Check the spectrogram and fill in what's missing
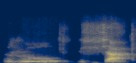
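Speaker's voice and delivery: "ruja" in two separate syllables, "ru... ja", low and soft; low, segmented "ruja" like a child decoding; syllable-by-syllable reading. Retold or imitated. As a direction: sound out "ruja" as "ru", pause, "ja". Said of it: "ela leu assim".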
